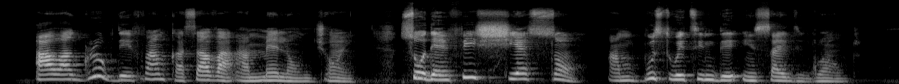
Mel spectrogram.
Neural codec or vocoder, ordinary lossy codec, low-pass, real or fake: vocoder, 48 kHz, 128 mel bands, Vocos; none; none; fake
